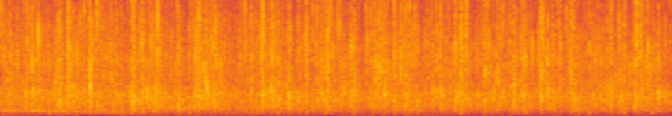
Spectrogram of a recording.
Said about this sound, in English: All right, let's get an applause to go into this song.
